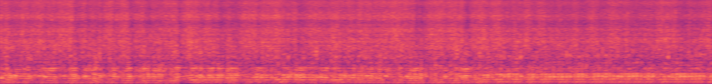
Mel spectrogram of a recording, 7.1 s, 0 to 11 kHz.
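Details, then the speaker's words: Two-stroke outboard after carb cleaning and 50:1 fuel remix, warmed about 30 seconds near full throttle: uneven, wavering lumpy burble that never settles to a steady idle, slowly dies; primer solenoid works, cause of no idle unknown. "When I try and put it back to idle, it just slowly dies and kills. And then I'll crank it again, and it seems like it cranks right up."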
